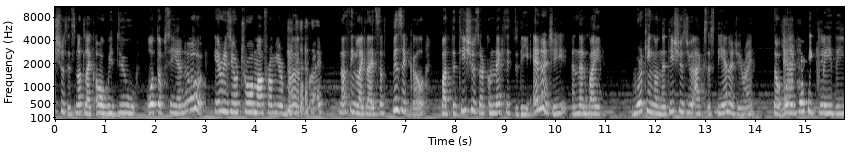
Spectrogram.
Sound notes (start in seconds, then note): 4.6 laughing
